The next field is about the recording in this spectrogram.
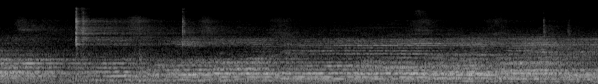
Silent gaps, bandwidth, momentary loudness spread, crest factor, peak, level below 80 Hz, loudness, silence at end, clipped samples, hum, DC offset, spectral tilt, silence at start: none; 15.5 kHz; 5 LU; 16 dB; -12 dBFS; -52 dBFS; -29 LUFS; 0 s; under 0.1%; none; 0.2%; -5 dB/octave; 0 s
